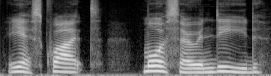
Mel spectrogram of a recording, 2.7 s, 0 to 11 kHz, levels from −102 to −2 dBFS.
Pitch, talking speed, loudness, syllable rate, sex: 185 Hz, 90 wpm, -16 LUFS, 3.3 syllables/s, female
